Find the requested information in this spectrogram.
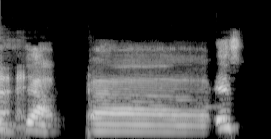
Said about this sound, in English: Did you hear my wife yelling in the background? What did she say? I don't. She was telling me what it was.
